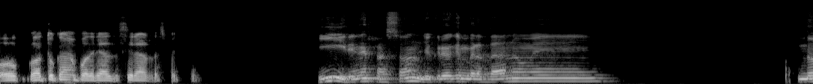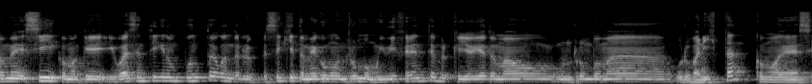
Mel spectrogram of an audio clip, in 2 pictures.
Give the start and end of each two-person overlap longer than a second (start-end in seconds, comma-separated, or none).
none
